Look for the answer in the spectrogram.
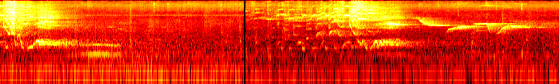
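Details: Montezuma oropendola: loud liquid gurgling bursts with noisy rushing sweeps, then a series of descending slurred whistles, against steady background noise.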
